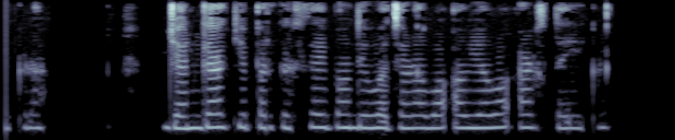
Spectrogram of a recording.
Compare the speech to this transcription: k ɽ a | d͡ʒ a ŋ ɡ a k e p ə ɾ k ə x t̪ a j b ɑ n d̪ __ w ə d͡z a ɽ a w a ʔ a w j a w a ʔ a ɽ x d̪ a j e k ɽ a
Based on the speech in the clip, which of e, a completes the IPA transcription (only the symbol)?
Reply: e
